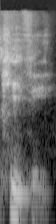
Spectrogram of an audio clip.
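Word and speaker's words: Kuithe: I thought it was Kuthi. – There we go. – I feel like a Utah fan told me it was Kuthi.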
